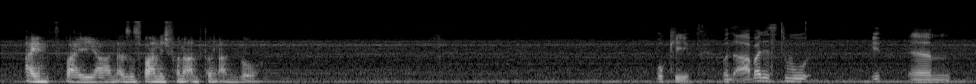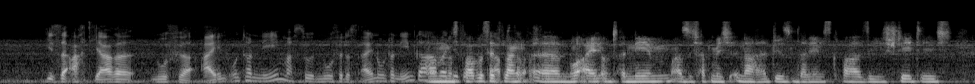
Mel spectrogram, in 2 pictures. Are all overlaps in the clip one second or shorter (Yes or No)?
No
